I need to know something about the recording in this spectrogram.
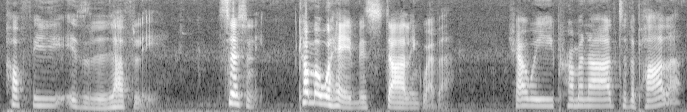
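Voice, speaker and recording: A woman playing a playful, teasing young gentleman composer in a period audio drama, with flowery, courtly speech. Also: lowish voice, expressive, moderate pace. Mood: gallant.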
